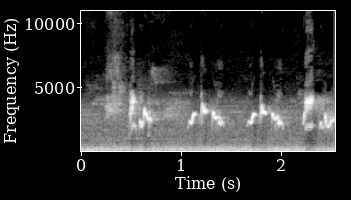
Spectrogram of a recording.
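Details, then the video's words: Caged long-tailed shrike mimicking other birds, repeating a short chattering phrase of slurred whistled notes about every half second to second. "Cendet Gacor Isian Kenari, gereja tarung, kapas tembak"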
